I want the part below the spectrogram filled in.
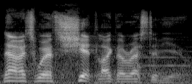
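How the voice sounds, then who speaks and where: A man's voice: mid-range voice, big pitch swings, moderate pace, vocal fry, bright, forceful tone, soft background music, full character voice. A male actor playing a hard, vengeful special forces commander in a video game, speaking in a stern, blunt, resolute manner. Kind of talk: dramatic video game acting.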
